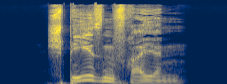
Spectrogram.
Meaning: inflection of spesenfrei: 1. strong genitive masculine/neuter singular 2. weak/mixed genitive/dative all-gender singular 3. strong/weak/mixed accusative masculine singular 4. strong dative plural
- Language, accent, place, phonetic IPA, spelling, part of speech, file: German, Germany, Berlin, [ˈʃpeːzn̩ˌfʁaɪ̯ən], spesenfreien, adjective, De-spesenfreien.ogg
